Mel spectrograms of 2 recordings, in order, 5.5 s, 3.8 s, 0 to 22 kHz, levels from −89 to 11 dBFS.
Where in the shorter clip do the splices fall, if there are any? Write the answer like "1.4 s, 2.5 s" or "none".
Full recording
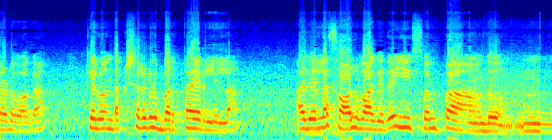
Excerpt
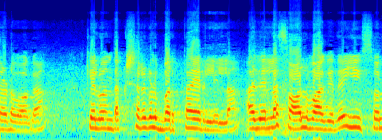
2.4 s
